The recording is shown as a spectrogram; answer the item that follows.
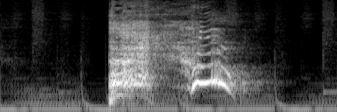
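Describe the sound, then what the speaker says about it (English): A single loud human sneeze, a quick inhale then a sharp burst, close up and alone in a quiet room. "I'm gonna sneeze."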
